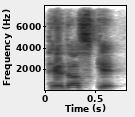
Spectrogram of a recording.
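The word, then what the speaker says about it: 手助け: 발음은 데다스케.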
